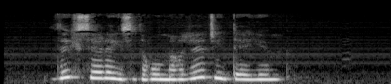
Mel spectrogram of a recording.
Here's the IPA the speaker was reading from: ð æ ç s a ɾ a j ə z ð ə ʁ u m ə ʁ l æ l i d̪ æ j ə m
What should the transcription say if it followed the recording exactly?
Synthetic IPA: ð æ ç s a ɾ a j ə z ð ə ʁ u m ə ʁ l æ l i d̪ æ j ə m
